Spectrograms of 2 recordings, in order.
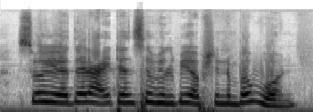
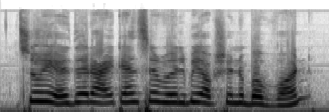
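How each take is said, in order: The two takes are said the same way.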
